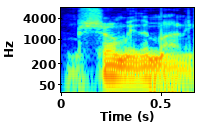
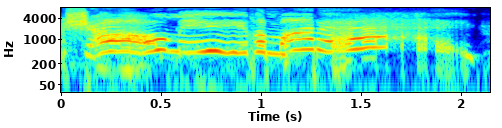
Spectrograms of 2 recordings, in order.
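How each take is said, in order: First: It is spoken at a normal volume. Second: It is screamed loudly in an impression.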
